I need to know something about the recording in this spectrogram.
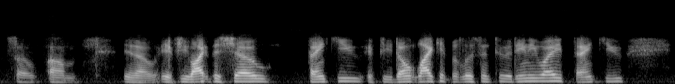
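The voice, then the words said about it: Southern American accent. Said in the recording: “my Southern accent ... It's just hardwired into who I am”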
